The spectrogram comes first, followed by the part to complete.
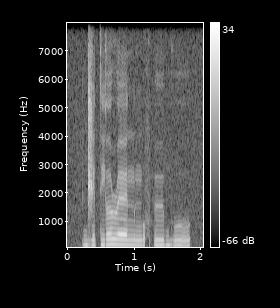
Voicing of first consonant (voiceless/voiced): voiced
